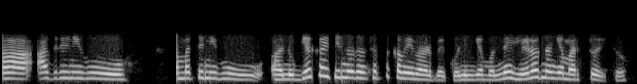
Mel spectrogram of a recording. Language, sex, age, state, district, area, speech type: Kannada, female, 18-30, Karnataka, Chikkamagaluru, rural, conversation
